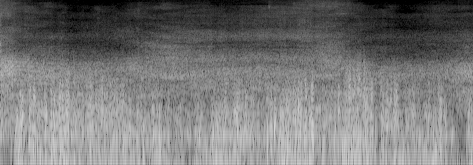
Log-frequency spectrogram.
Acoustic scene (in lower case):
street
